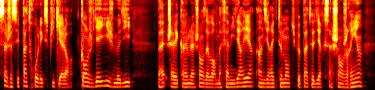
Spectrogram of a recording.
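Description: A man's ordinary speaking voice at medium pitch. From Monaco. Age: 20s. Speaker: YouTuber and entrepreneur. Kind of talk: casual interview.

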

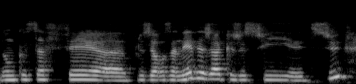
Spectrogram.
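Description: Against a quiet background, the speaker talks at a very slow pace in a Brazilian accent. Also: woman. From southern Brazil (Pampa). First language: Portuguese (speaking French). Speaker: scientist and company founder. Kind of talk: interview. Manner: halting, many repetitions and fillers.

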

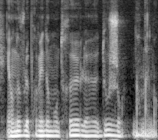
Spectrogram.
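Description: A man speaks very fast in a somewhat breathy voice, with a fairly low pitch and monotone, flat intonation. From French-speaking Switzerland. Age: 30s. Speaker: fitness entrepreneur. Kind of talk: interview.

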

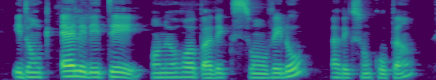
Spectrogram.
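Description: In a very clean recording with a silent background, a woman speaks at a moderate pace. Her very deep, low voice comes with an English accent. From Vanuatu and Australia. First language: English (speaking French). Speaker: cyclist. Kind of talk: interview. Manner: halting, many fillers and repetitions.

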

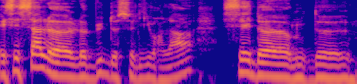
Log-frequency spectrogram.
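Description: With an English accent, the speaker goes at a very slow pace with lively intonation on a very clean recording with a silent background. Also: man. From English-speaking Canada. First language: English (speaking French). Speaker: retired doctor and author. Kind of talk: interview.

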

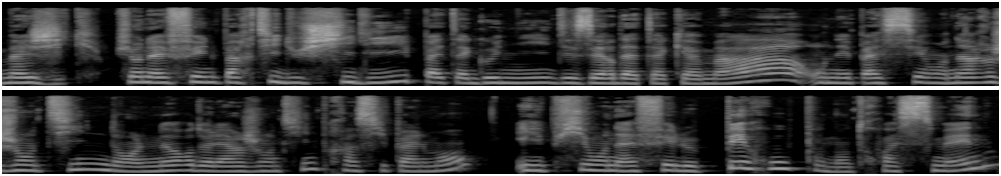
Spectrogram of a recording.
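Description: A woman speaks at a medium pitch and moderate pace in an ordinary speaking voice, with ordinary pitch variation. She barely pauses, and the recording is very clean with a silent background. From Belgium. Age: 40s. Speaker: travel professional and expat mother. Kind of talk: interview.

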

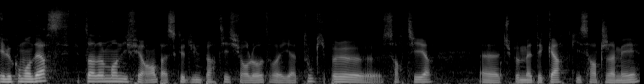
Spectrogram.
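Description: A man's fairly low voice at a very fast pace, with ordinary pitch variation and big swings in loudness. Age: 30s. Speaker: software developer. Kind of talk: casual chat. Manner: hesitant.

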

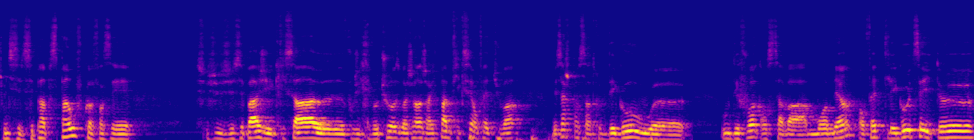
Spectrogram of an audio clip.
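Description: The man's intonation stays fairly even. There is audible room echo. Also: medium pitch for a man, moderate pace. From France, Nancy (Lorraine). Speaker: stand-up comedian. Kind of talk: casual chat.

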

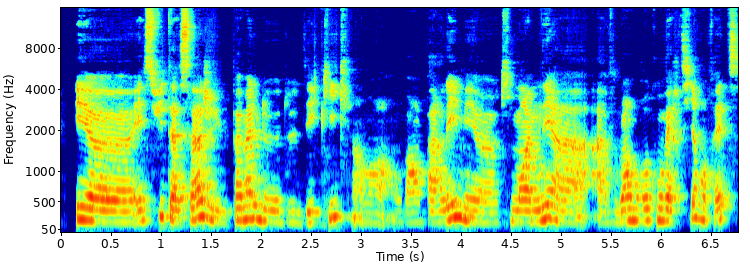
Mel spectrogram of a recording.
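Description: With a plain, everyday voice, a woman speaks at a moderate pace, with ordinary pitch variation and big swings in loudness. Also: medium pitch for a woman. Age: 20s. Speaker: naturopathy student. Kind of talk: interview.

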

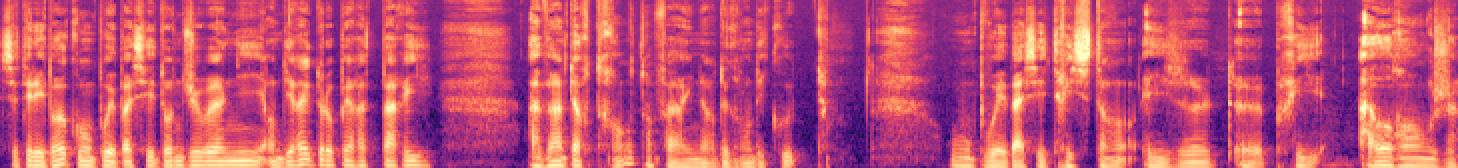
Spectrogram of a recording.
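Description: A man with a very deep, low pitch talks at a fairly slow pace, leaving long, frequent pauses. His pitch variation is ordinary, his loudness very even, and the recording very clean with a silent background. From Alsace, France. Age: 60s. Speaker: opera publications editor. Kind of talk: interview. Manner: halting.

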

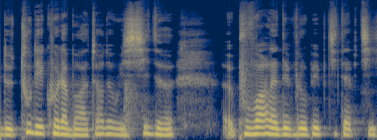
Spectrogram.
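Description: Dark and mellow, a woman's voice with a very deep, low pitch speaks with monotone, flat intonation on a very clean recording with a silent background. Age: 40s. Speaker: company CEO. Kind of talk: interview. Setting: office. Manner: halting.

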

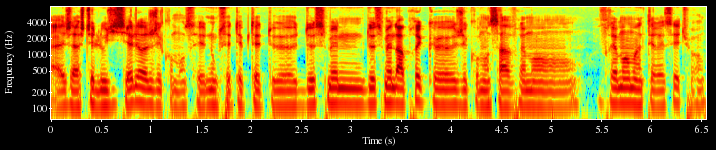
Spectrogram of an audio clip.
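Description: A monotone with flat intonation at a fairly quick pace. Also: man, medium pitch for a man. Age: 20s. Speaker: amateur beatmaker and pool worker. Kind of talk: casual chat. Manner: casual slangy speech.

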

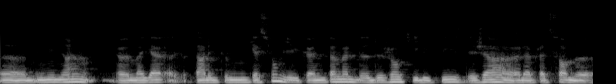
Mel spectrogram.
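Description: The speaker barely pauses and keeps a moderate pace. Intonation stays fairly even, and loudness is very even throughout. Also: man. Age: 40s. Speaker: web agency co-founder. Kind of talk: interview. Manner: halting, many repetitions.

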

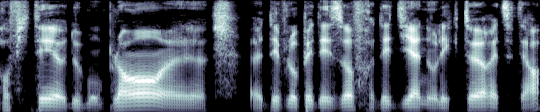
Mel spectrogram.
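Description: A man speaks at a fairly quick pace with a very deep, low pitch. The recording is very clean with a silent background. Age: 30s. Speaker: head of partnerships at a fintech. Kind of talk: casual interview. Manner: hesitant, frequent fillers and repetitions.

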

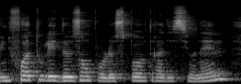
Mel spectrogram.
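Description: This woman has an unremarkable speaking voice, fairly low in pitch, and moves at a moderate pace. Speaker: dance group leader and education adviser. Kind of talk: interview.

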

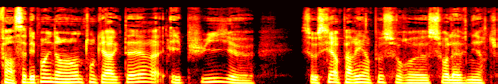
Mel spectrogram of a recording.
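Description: Dark, mellow tone at a fairly quick pace, fairly even intonation, dry and close with no echo, very clean recording over a silent background. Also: man, fairly high pitch for a man. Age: 30s. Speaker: startup founder. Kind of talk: casual interview. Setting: office.

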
